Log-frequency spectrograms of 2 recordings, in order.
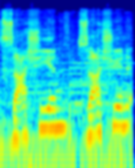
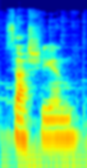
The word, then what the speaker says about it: Zacian: Are in fact legendary Pokemon of the Galar region, called Zacian. So the correct pronunciation is Zacian.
